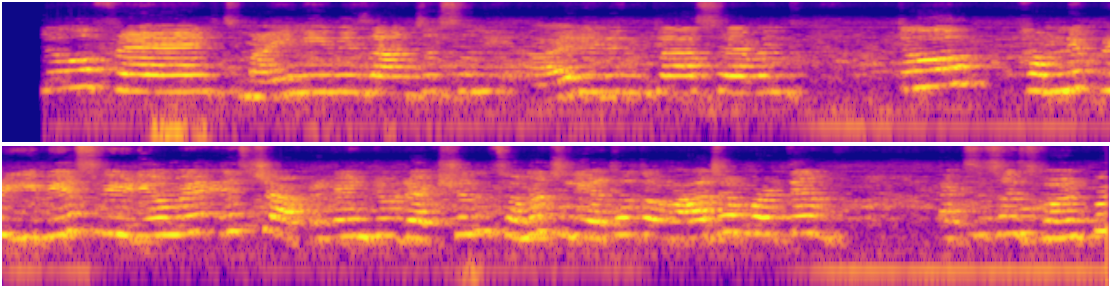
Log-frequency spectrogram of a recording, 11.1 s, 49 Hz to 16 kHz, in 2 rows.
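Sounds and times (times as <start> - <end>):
girl singing: 0.2 - 11.0.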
